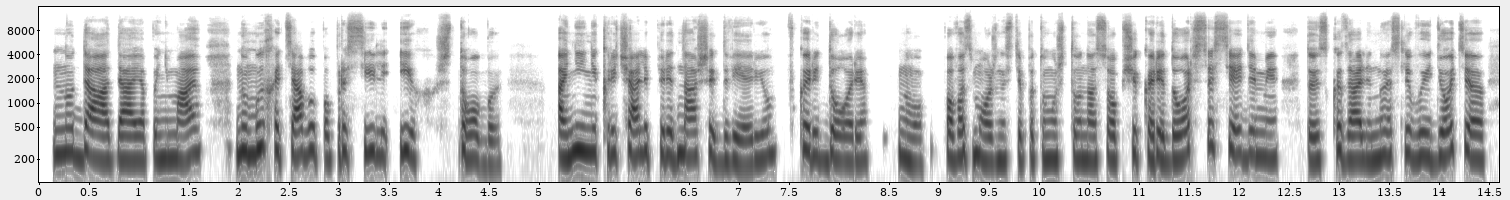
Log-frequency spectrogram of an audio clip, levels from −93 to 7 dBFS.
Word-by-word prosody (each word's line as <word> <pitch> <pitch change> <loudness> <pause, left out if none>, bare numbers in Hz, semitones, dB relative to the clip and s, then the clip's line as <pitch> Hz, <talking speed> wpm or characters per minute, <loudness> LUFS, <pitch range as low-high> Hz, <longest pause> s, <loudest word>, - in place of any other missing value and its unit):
Ну 240 +1 +1
да-да, 195 -2 +4
я 190 0 0
понимаю, 205 +3 +1 0.3
но 245 +2 +5
мы 255 +4 +4
хотя 230 -4 +2
бы 255 +2 0
попросили 220 +1 -3
их, 235 -5 -1
чтобы 170 -4 -3 0.6
они 225 +5 +7
не 245 -1 +3
кричали 230 0 0
перед 225 -3 -2
нашей 215 -1 +1
дверью 190 +4 -2
в - - -22
коридоре, 195 -6 0 0.3
ну, 185 -5 -2 0.2
по 210 - +3
возможности, 195 -2 -1
потому 200 +1 -3
что 200 +1 -6
у - - -1
нас 195 +1 -2
общий 195 +4 -1
коридор 200 +3 +2
с - - -7
соседями. 225 -8 -2 0.2
То 185 - 0
есть 195 +1 -1
сказали: 195 -6 +1
"Ну, 205 +3 0
если 220 +2 -3
вы 215 -1 0
идете 215 0 +1
210 Hz, 150 wpm, -22 LUFS, 195-230 Hz, 0.6 s, они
